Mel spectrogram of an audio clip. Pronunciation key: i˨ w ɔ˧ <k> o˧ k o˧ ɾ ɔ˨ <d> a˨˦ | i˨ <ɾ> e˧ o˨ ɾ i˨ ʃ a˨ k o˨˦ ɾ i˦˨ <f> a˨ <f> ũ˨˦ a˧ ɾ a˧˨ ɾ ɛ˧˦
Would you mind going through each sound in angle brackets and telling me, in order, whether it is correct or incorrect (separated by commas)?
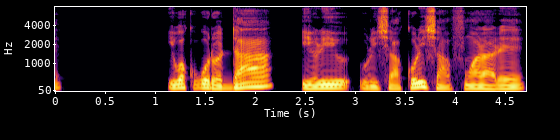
correct, correct, correct, incorrect, correct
